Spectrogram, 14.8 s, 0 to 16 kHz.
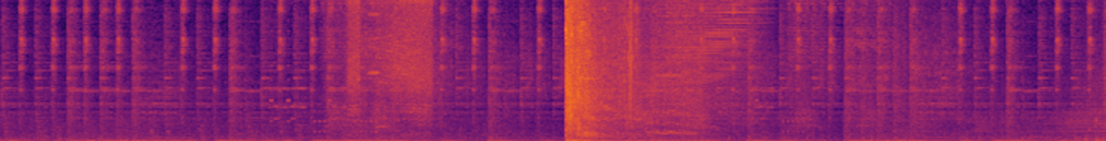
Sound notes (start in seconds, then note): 1.4 dramatic music; 7.5 gun firing; 8.4 dramatic music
